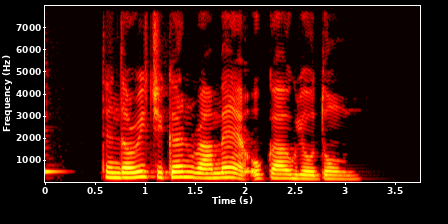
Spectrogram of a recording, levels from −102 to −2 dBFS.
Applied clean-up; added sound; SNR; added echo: classical method spectral subtraction.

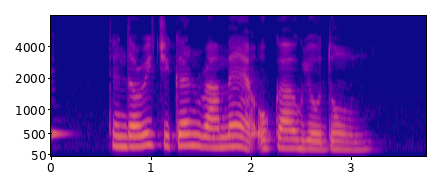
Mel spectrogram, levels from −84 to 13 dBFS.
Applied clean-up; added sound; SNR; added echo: none; Cowbell; 18 dB; none.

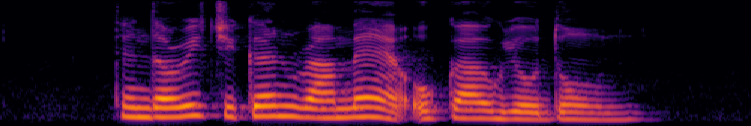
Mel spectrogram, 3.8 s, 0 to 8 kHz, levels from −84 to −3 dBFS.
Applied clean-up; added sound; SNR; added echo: none; none; none; none.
